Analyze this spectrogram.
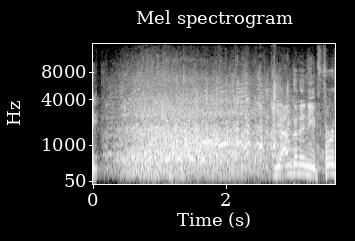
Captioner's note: laughter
